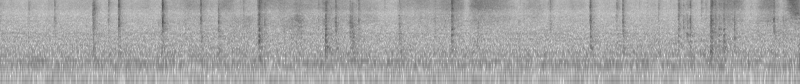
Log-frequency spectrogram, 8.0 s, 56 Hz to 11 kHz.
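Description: Hands pressing and smoothing a stick-on protective pad onto the plastic shell of a Ninebot One Z10 electric unicycle: scattered light clicks and taps, several a second, over a steady low hum.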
